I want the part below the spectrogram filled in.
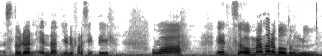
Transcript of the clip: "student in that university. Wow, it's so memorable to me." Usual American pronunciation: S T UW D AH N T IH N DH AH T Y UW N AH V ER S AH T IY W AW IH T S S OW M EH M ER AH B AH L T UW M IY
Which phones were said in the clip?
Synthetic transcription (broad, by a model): S T UW D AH N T IH N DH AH T Y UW N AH F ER S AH T IY W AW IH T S S OW M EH M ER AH B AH L T UW M IY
